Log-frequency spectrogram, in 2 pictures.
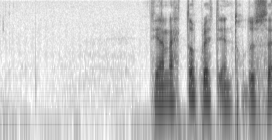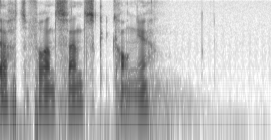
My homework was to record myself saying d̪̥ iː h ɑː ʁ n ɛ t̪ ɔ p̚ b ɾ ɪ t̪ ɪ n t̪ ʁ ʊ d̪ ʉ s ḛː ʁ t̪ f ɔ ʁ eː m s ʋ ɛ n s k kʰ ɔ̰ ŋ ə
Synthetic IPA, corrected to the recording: d̪̥ iː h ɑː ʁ n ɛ t̪ ɔ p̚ b l ɪ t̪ ɪ n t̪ ʁ ʊ d̪ ʉ s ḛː ʁ t̪ f ɔ ʁ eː n s ʋ ɛ n s k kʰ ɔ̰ ŋ ə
